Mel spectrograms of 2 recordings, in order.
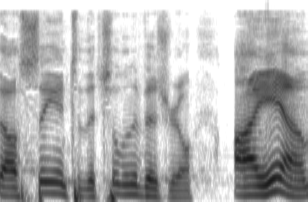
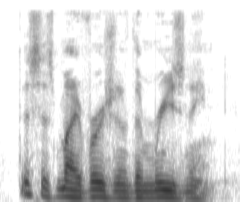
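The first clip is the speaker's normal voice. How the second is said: usual speaking voice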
